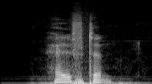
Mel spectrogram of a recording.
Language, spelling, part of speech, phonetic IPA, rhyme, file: German, Hälften, noun, [ˈhɛlftn̩], -ɛlftn̩, De-Hälften.ogg
- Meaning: plural of Hälfte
